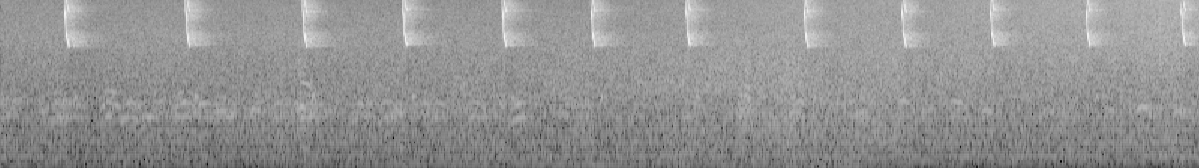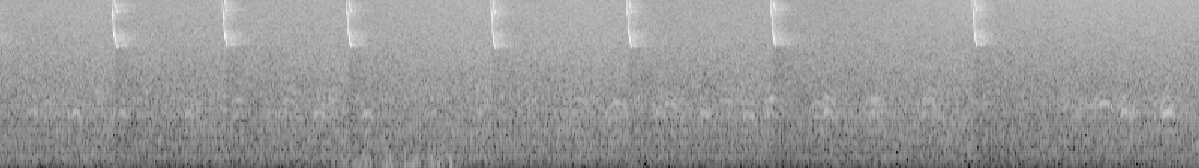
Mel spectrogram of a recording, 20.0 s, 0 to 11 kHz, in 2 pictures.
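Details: Hokkaido chipmunk at Maruyama in Sapporo, Hokkaido, recorded September 2014 from quite far away; sharp, high, clipped chirps repeated steadily about every 0.8 seconds through the whole stretch, over a soft outdoor background hiss.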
